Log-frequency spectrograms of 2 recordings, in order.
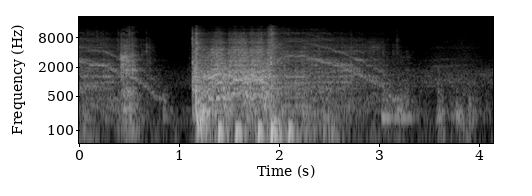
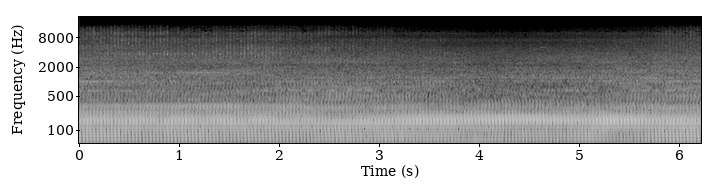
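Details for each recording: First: Cub Cadet RZT zero-turn mower, first start after swap to newer Kohler Courage V-twin with carb spray: brief crank, then the twin catches firmly and settles into a steady run; clean, normal start-up. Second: Cub Cadet RZT zero-turn mower with a 54-inch deck, running on its V-twin, which has a bad compression release, before it was swapped for a newer Kohler Courage V-twin. Loud, steady, fairly even drone; runs great, with no specific fault audible.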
